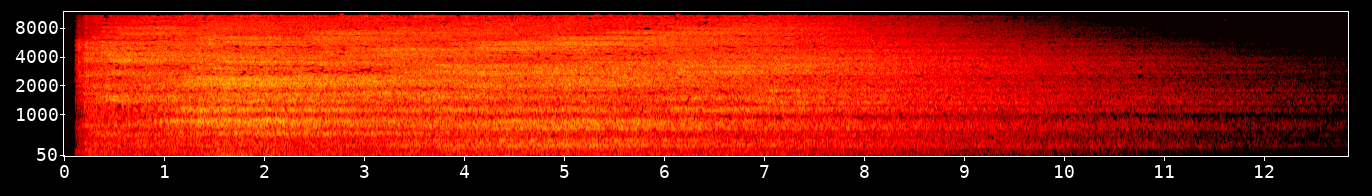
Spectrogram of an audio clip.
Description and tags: Result of a Tone2 Firebird session with several Reverbs.
experimental, reverb, atmosphere, dark, ambient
